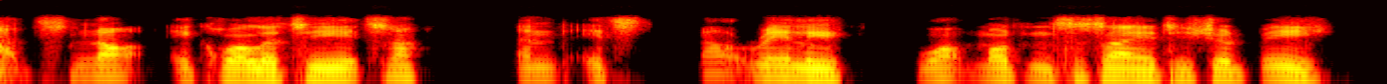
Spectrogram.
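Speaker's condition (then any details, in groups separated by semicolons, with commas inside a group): Cerebral palsy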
